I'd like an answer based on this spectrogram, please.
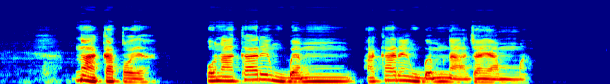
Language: Igbo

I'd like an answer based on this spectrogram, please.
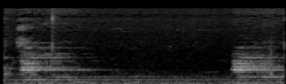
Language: Spanish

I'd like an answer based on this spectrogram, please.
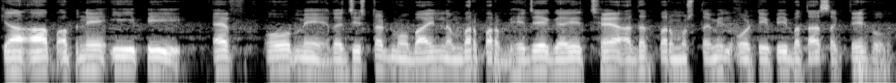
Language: Urdu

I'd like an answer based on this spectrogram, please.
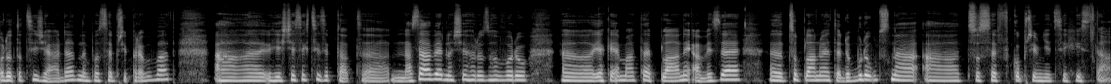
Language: Czech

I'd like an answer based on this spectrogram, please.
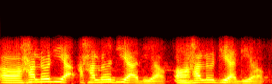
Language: Assamese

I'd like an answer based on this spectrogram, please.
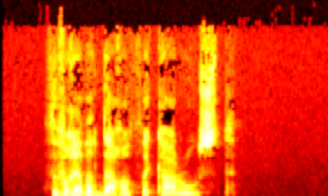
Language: Kabyle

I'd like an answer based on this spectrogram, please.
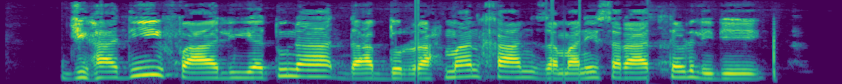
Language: Pashto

